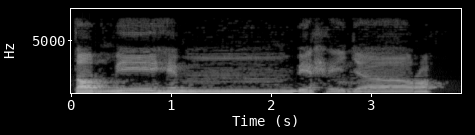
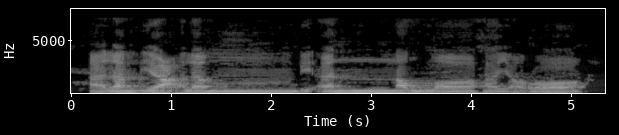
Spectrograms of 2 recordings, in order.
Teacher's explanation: Cara membacanya yaitu dengan suara yang samar antara mim dan ba pada bibir. Kemudian ditahan kira-kira 2 harokat atau 2 ketukan, seraya mengeluarkan suara ikhfa dari pangkal hidung. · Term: ikhfa syafawi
